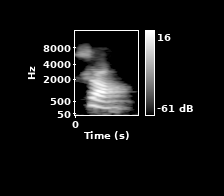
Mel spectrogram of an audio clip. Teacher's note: So the sha will also be pronounced from your talu.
